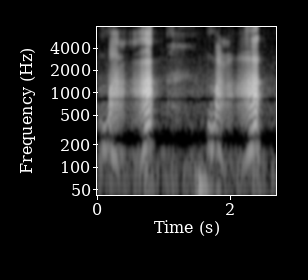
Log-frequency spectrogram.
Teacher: you can hear that start low get slower goes up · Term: third tones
